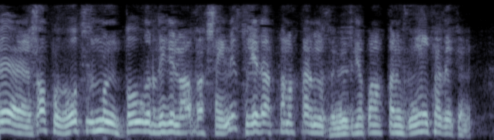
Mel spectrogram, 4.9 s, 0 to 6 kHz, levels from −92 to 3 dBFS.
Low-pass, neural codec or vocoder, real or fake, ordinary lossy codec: 5.4 kHz; codec, 44.1 kHz, 1.7 kbps, Pupu-Codec; fake; MP3, 32 kbps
